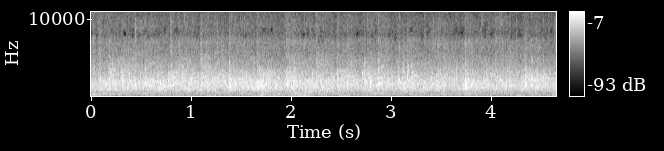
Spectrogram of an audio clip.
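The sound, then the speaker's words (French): Steady, moderate applause from an audience welcoming François Villeroy de Gallo, governor of the Banque de France, a dense wash of clapping hands that holds at an even level for several seconds without cheers or voices. “je vous propose que sans plus tarder et sous vos applaudissements polis, nous accueillons le gouverneur de la, de la Banque de France, François Villeroy de Gallo.”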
